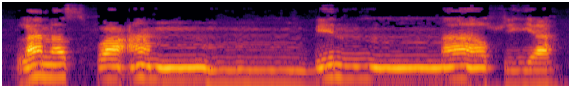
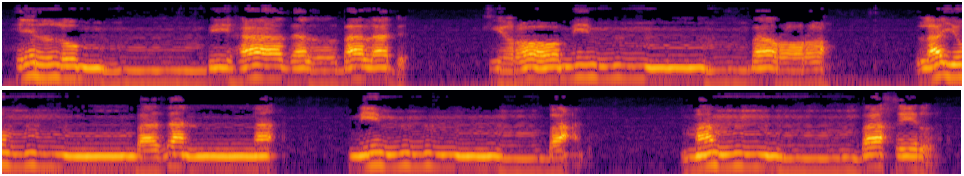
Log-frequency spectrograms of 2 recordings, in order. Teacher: suara nun mati diganti, ditukar menjadi suara mim dan ditambah dengan mendengung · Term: iklab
